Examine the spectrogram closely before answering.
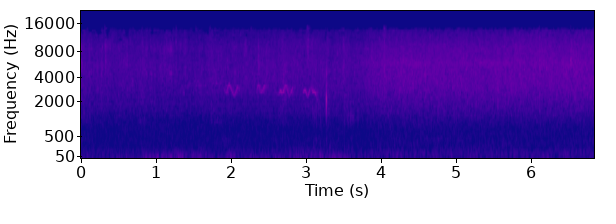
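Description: Faint, steady crackle and hiss of dry brush burning, with a few short wavering chirps about two to three seconds in.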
